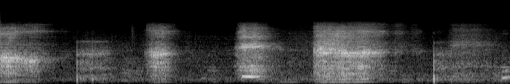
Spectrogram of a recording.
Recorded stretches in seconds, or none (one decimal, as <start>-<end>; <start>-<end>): 0.0-1.6; 4.1-5.1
